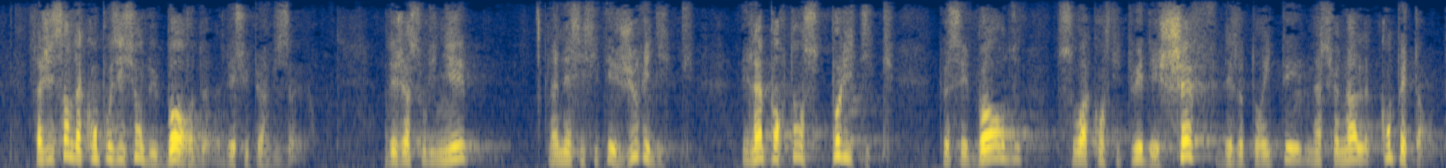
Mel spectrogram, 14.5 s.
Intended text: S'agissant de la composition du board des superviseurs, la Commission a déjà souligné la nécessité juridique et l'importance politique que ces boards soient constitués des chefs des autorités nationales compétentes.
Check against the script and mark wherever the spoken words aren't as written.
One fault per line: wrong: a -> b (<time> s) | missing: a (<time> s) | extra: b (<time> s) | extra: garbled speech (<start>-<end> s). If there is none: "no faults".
missing: la Commission (3.0 s)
